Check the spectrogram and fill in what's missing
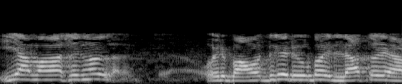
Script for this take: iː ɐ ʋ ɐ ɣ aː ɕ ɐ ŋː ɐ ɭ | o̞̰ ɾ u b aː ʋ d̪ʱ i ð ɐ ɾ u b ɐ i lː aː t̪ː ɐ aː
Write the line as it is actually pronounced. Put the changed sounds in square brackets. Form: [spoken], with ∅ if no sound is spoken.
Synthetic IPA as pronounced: iː ɐ ʋ ɐ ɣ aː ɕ ɐ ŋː ɐ ɭ | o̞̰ ɾ u b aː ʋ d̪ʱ i [ɣ] ɐ ɾ [uː] b ɐ i lː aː t̪ː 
